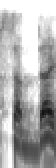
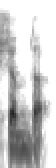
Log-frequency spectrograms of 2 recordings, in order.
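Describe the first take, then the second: First: The word begins with a plain s sound. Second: The word begins with an sh sound. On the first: The speaker calls it wrong. "not Sabda" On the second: The speaker calls it right. "it is Shabda"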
